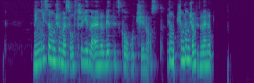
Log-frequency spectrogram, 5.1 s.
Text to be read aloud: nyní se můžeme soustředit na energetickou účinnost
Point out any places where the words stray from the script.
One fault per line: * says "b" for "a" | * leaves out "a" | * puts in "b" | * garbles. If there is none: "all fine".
* garbles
